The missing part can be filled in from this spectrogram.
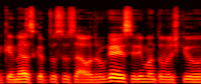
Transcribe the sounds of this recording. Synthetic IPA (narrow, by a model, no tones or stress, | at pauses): kɐɪmʲɛskɐɾt̪ʊsʊsɑ̰ːʋoːd̪ɾɐʊɡɐɪsɪɾiːmɐnt̪uːʋɐʃʲkʲuː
